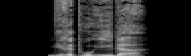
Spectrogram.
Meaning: inflection of grippoid: 1. strong/mixed nominative masculine singular 2. strong genitive/dative feminine singular 3. strong genitive plural
- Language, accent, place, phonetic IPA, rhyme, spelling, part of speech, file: German, Germany, Berlin, [ɡʁɪpoˈiːdɐ], -iːdɐ, grippoider, adjective, De-grippoider.ogg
